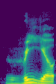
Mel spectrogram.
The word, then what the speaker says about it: Rio: I always like to mention the sea of Rio. It's not Rio Janeiro. So it sound it sounds like H actually the way you pronounce it.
